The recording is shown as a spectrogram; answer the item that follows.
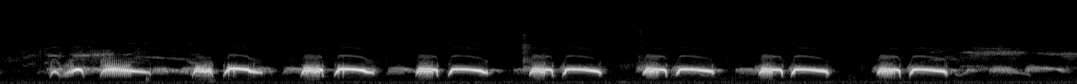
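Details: Spotted dove giving a driven thúc gù cooing for training birds: loud paired coos with a curved, slurred second note, repeated roughly once a second in a steady run.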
